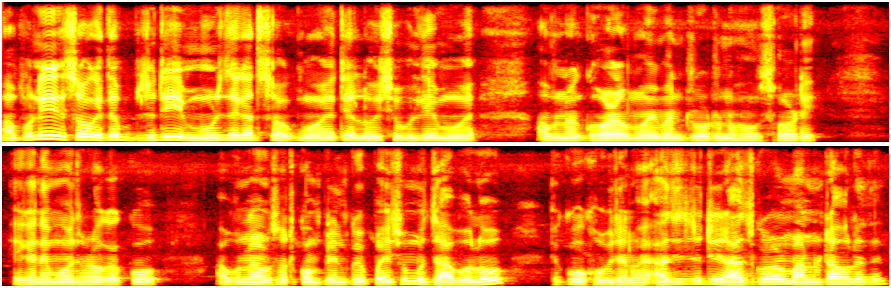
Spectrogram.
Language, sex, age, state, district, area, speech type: Assamese, male, 18-30, Assam, Charaideo, urban, spontaneous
